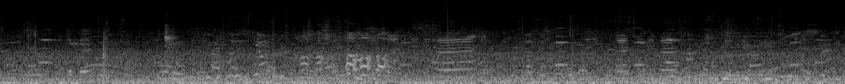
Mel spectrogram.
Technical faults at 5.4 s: periodic USB or driver dropouts

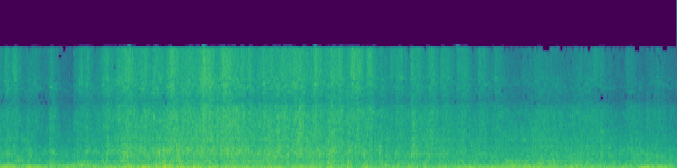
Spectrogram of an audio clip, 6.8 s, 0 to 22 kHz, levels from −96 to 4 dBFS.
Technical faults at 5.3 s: none

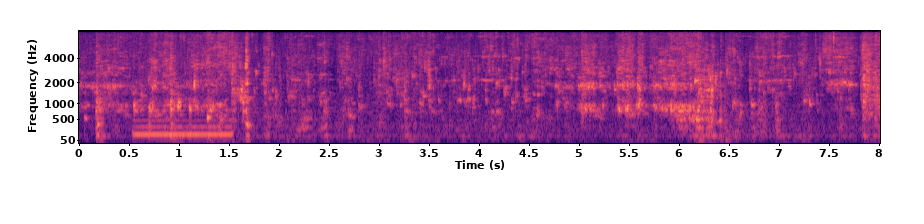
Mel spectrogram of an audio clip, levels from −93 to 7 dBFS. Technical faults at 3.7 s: noise suppressor applied to music or sounds; sound cut by the noise suppressor

